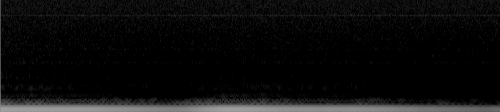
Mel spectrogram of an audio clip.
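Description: Eurorack modular synthesizer holding a deep, steady low drone tone with fainter higher tones above it. It swells once about two and a half seconds in, then fades away.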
